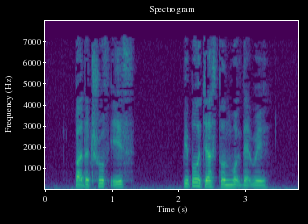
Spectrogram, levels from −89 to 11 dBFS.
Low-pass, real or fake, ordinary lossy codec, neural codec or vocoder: 7.2 kHz; real; MP3, 32 kbps; none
